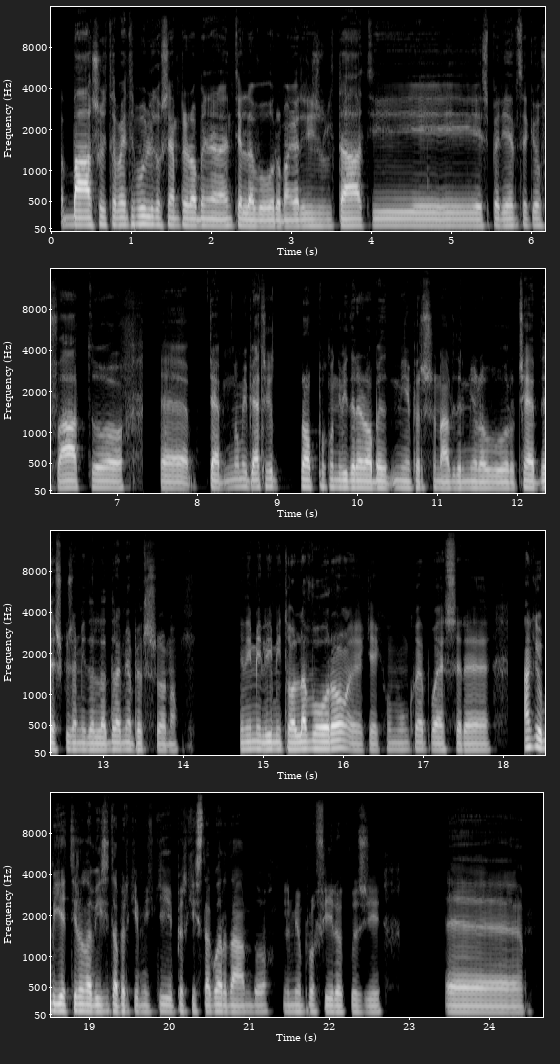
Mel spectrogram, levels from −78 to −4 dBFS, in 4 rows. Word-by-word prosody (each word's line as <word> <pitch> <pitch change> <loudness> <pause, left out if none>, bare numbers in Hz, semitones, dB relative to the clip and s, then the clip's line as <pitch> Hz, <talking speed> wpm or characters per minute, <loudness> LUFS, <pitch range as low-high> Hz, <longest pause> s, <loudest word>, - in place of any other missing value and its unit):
Mhmm, 115 +2 -9
bah, 115 -1 +9
solitamente 115 +1 -2
pubblico 125 -2 +2
sempre 110 0 -2
robe 110 0 +2
inerenti 105 0 0
al 105 - +2
lavoro, 95 -1 +2
magari 95 +1 0
risultati, 105 0 -1
esperienze 105 +1 -3
che 110 +1 -7
ho 110 - -1
fatto, 105 0 +2 0.4
ehm, 95 -3 0 0.2
cioè 105 - +2
non 110 +5 -7
mi 120 - -3
piace 115 +2 0 0.3
troppo 115 -1 0
condividere 110 -1 +1
robe 105 0 +3
mie 105 +2 -4
personali, 100 -1 -3
del 100 0 -2
mio 100 0 -2
lavoro 95 -1 0
cioè 105 -3 +2
scusami 105 0 -3
della 100 -1 +1
della 110 +2 +1
mia 110 0 -2
persona. 95 -1 -5 0.8
Quindi 110 +1 0
mi 115 0 +1
limito 110 -1 +1
al 110 - +6
lavoro 115 +1 +6
e 100 -2 -3
che 95 0 -6
comunque 105 +1 -6
può 105 0 -3
essere 100 -1 -1 0.4
anche 140 +2 +2
un 135 - +6
bigliettino 115 -1 +2
da 110 - +6
visita 105 +1 0
per 110 -1 -2
chi 105 +1 -7
mi 100 -1 -7 0.3
per 110 0 -7
chi 105 - -9
sta 105 0 -1
guardando 105 0 -2
il 105 -1 -8
mio 105 0 -4
profilo 100 -1 -3
così, 100 0 -6 0.8
ehm 95 -1 0
105 Hz, 150 wpm, -23 LUFS, 100-110 Hz, 0.8 s, bah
